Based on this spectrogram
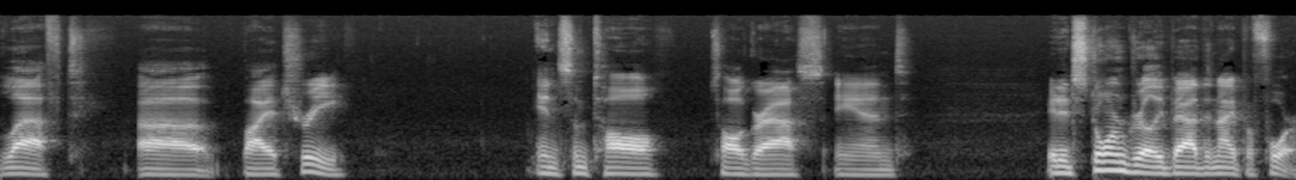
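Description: A man talks very slowly at a fairly low pitch with ordinary pitch variation and long, frequent pauses. The recording is very clean, with a silent background. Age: 30s. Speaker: golf filmmaker and golf club founder. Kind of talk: casual chat. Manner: halting, many fillers and repeated words.

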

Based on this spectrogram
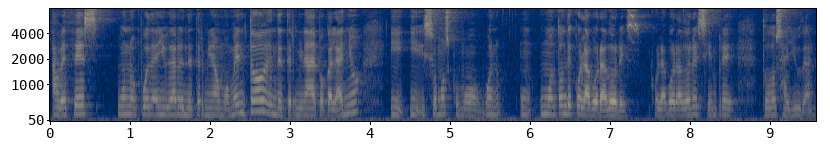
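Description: A woman talks at a very fast pace with a medium pitch. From Catalonia, Spain. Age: 50s. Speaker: Pilates instructor. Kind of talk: interview.

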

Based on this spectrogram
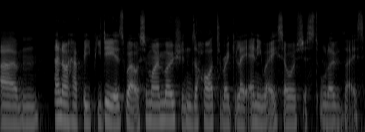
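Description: A woman speaks with a very deep, low pitch in a monotone, flat delivery at a fairly quick pace. The recording is very clean, with a silent background. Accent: English. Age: 30s. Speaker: activist. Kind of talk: casual interview.

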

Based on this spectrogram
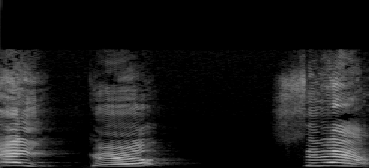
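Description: An extremely high-pitched, put-on character voice. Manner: commanding, authoritative.

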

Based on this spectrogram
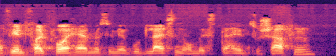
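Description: Speaking with a Spanish accent, a man talks at a medium pitch. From Chile. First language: Spanish (speaking German). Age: 30s. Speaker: volleyball player. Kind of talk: interview. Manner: halting.

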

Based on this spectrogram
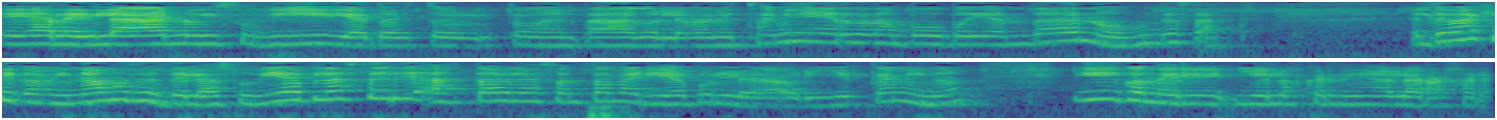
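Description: Over audible room echo, a woman with a Chilean accent talks at a very fast pace in a high pitch with ordinary pitch variation. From northern Chile. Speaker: podcast co-host. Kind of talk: casual chat.

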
